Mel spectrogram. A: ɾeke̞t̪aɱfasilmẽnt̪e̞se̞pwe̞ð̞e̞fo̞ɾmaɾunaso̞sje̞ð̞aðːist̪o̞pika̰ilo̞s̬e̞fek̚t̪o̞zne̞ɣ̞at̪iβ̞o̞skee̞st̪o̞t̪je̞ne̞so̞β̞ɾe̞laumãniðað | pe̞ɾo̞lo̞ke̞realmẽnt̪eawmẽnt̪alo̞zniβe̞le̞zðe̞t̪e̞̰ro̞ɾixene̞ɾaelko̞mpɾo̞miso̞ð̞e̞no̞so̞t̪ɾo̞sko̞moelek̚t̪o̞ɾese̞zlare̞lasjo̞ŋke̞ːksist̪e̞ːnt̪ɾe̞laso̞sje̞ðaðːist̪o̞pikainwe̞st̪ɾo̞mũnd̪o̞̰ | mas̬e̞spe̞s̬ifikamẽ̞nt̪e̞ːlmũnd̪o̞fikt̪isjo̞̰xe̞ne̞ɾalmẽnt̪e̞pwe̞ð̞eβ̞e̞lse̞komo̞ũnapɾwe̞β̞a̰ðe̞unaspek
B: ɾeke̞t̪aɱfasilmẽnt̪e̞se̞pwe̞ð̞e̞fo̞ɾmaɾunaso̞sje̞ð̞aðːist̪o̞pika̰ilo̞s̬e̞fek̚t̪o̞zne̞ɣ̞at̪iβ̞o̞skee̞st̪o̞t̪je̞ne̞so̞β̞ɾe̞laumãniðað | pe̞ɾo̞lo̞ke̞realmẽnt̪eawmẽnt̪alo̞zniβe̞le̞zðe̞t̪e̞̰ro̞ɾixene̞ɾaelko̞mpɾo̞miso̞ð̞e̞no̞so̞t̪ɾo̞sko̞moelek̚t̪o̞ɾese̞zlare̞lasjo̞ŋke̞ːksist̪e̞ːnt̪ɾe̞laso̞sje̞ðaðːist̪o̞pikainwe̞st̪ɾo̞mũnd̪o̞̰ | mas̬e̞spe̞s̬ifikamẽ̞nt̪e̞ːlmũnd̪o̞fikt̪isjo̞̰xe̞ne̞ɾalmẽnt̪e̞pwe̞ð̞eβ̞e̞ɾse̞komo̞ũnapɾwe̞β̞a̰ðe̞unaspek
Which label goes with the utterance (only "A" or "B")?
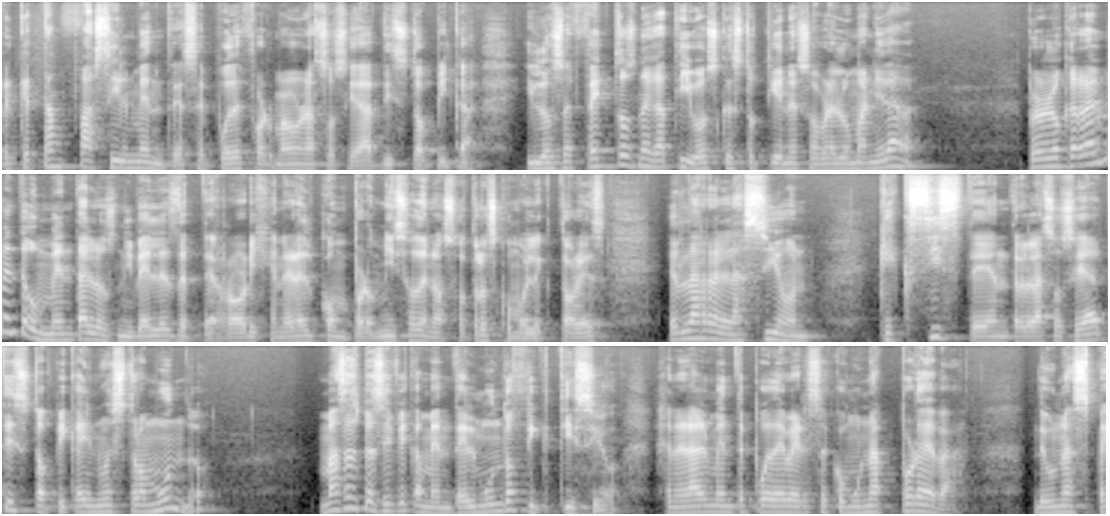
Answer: B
